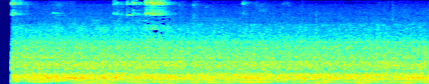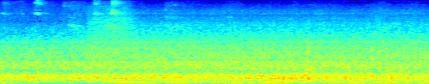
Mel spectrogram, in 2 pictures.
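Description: Steady background noise with a low hum, and a few faint ticks.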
